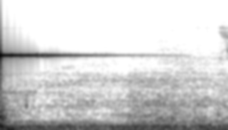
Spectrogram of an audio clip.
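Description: A single high, pure ding sound effect. It is already ringing at the start and fades away over about two seconds.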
